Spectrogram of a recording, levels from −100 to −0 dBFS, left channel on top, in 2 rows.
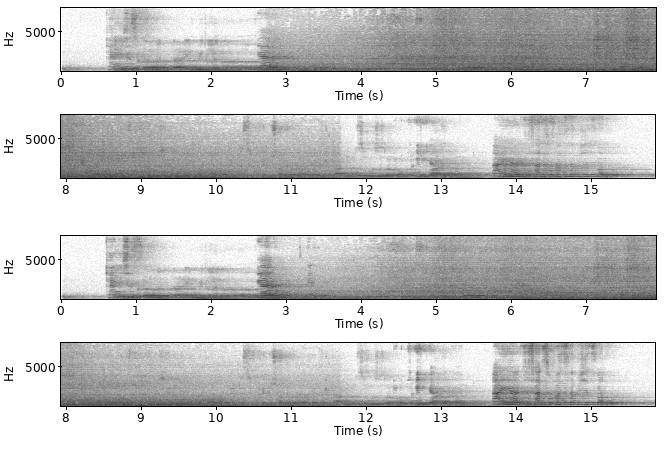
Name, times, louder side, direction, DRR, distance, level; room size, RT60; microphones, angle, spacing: voice 1, 0.7-3.3 4.2-6.4 7.0-13.4, equal, 30° left, 0 dB, 6.2 m, -36 dB
voice 2, 2.6-3.5 12.7-13.0 13.7-15.2, right 4 dB, 75° right, 2 dB, 3.1 m, -32 dB
sound 1, 2.7-11.7, left 1 dB, 50° left, 1.3 m, -30 dB
sound 2, 6.0-10.1, equal, 25° right, 1.1 m, -37 dB
29.0 x 14.0 x 8.2 m, 2.4 s
head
